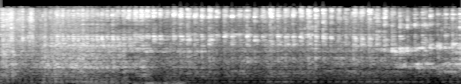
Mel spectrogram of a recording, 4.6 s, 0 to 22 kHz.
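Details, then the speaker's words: 2019-model motorcycle at idle, before repair: fast, dry, uneven metallic chatter from the top of the engine, a worn, slack timing chain rattling. The chain was found completely worn and replaced along with new rollers. "इसकी timing चैन engine में आवाज है timing चैन आवाज कर रही है"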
